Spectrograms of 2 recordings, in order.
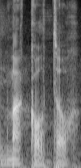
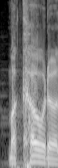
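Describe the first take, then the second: First: The name is said with a Japanese-style pronunciation. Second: The name is said with an English-style pronunciation. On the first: "they say Makoto, as in like they stress upon like the different kanji" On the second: "instead of saying like Makoto"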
